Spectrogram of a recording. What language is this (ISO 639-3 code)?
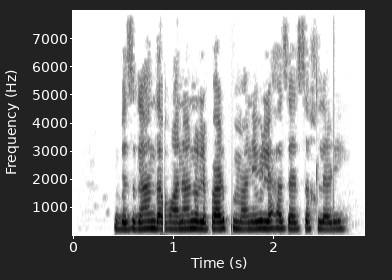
pus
